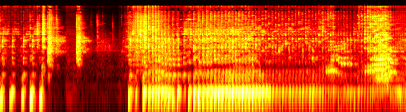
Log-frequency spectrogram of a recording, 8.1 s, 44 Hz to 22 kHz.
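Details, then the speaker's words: Smash 110 motorcycle before carburetor adjustment: a small single engine starts, runs a few seconds with uneven, lumpy beats, then dies without throttle because it will not hold idle. "ya Nah ya dia mati ya tidak mau nahan untuk langsamnya"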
